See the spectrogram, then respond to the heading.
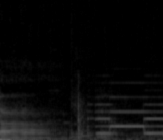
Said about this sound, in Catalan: Ens estan... Això és una alarma, no?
